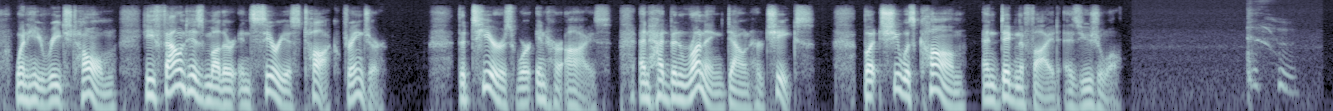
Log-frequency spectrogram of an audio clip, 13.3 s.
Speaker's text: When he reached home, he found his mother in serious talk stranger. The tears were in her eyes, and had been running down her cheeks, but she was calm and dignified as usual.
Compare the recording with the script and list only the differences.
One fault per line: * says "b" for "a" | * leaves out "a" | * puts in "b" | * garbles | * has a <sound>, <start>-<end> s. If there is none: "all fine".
* has a cough, 12.5-13.0 s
